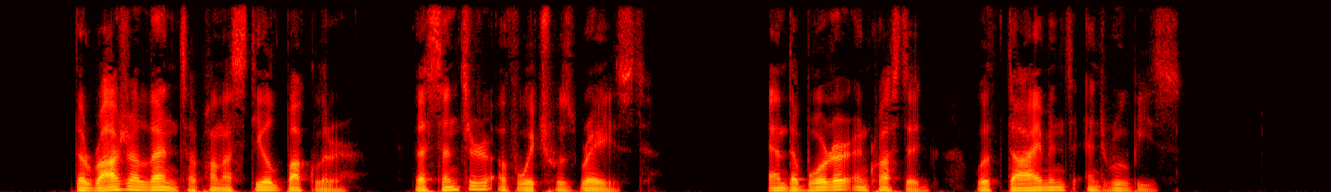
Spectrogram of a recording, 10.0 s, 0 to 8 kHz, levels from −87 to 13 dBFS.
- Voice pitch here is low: Yes, very low, 95 Hz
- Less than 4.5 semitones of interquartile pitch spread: Yes, average, 3.5 semitones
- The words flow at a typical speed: No, slow, 125 wpm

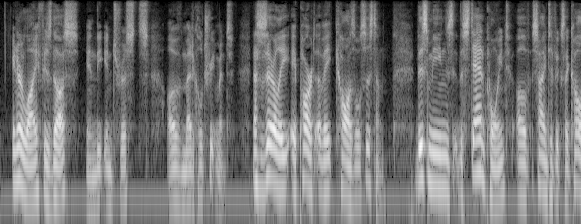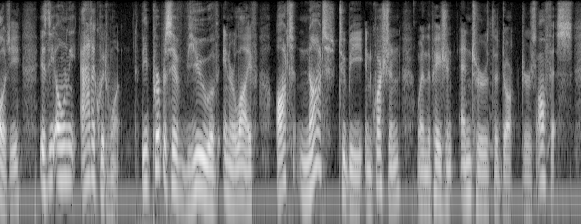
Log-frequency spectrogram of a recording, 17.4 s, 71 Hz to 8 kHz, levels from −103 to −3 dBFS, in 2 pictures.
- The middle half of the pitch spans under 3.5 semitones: No, average, 5.3 semitones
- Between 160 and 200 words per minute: Yes, average, 165 wpm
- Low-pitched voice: Yes, low, 125 Hz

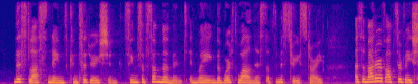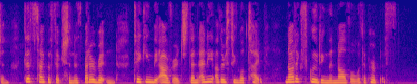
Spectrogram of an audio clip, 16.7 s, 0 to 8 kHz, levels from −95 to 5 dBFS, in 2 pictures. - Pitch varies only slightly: No, average, 3.6 semitones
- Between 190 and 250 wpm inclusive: No, average, 160 wpm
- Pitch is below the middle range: No, high, 210 Hz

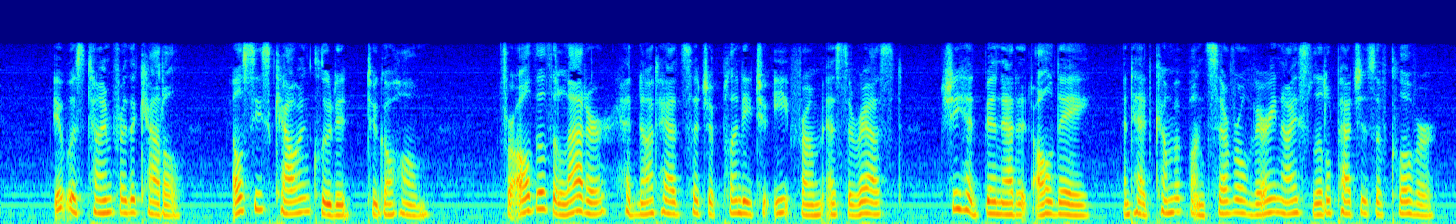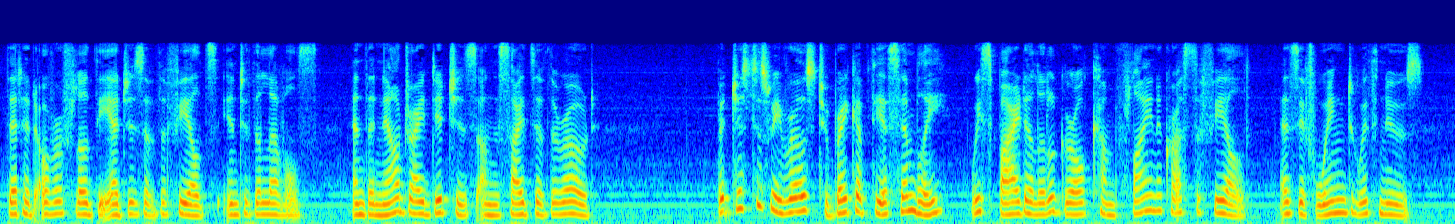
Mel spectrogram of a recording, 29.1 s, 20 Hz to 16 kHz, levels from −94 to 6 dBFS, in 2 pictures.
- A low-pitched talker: No, high, 190 Hz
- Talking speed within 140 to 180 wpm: No, average, 190 wpm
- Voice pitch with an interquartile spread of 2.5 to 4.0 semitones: Yes, average, 3.0 semitones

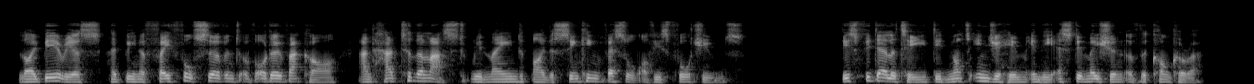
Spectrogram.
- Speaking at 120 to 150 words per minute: No, average, 160 wpm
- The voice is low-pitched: Yes, low, 125 Hz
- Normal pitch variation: Yes, average, 3.2 semitones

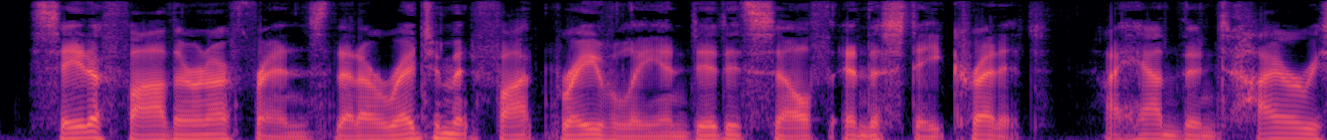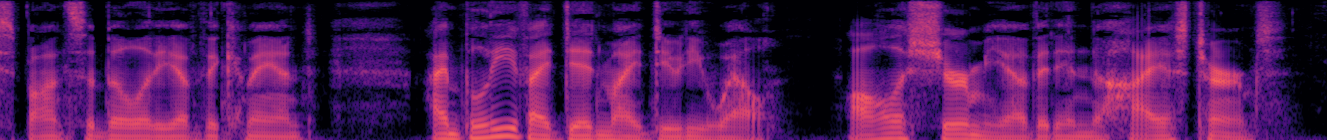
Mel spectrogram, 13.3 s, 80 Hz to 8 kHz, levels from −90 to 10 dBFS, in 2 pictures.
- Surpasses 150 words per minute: Yes, average, 190 wpm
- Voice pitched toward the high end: No, very low, 90 Hz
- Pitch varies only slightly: No, average, 4.1 semitones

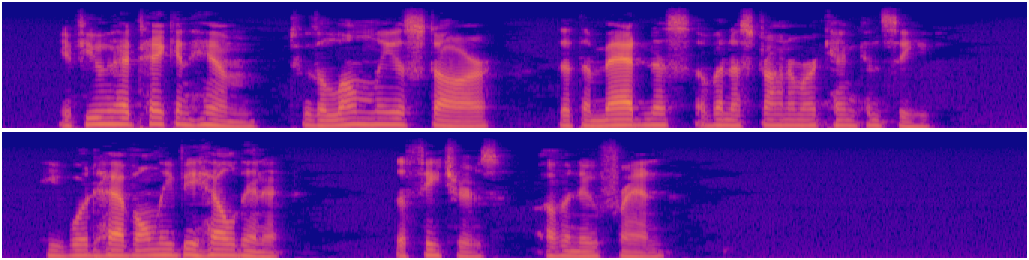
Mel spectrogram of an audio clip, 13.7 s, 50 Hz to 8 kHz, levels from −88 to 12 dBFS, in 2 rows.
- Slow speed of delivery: Yes, slow, 130 wpm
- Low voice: Yes, low, 125 Hz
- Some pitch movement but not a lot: Yes, average, 3.2 semitones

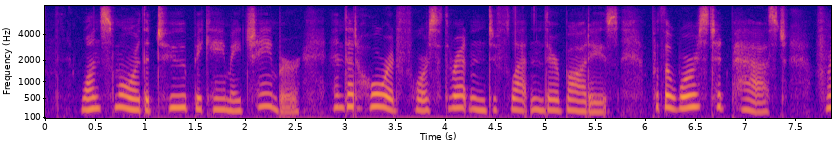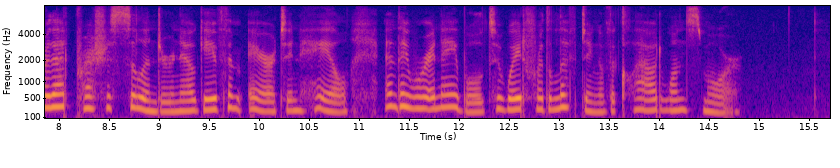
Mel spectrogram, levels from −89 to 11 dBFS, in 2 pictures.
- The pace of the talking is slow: No, average, 170 wpm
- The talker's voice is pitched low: No, high, 245 Hz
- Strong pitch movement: No, average, 3.9 semitones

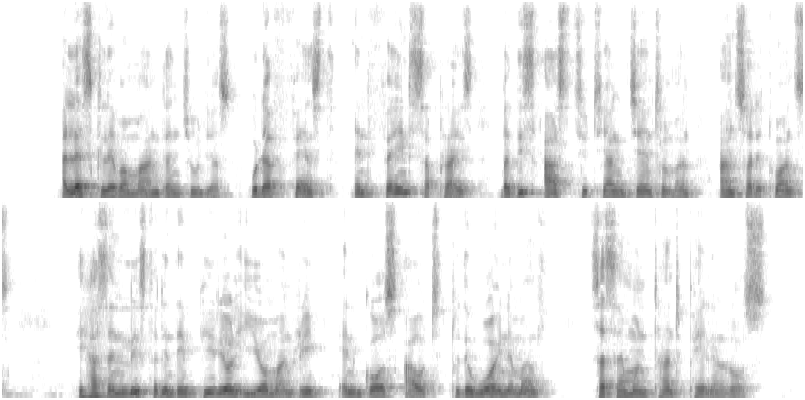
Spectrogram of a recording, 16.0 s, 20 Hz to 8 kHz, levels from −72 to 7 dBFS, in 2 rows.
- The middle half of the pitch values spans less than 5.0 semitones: Yes, average, 3.7 semitones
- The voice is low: Yes, low, 120 Hz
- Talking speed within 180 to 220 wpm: No, average, 155 wpm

